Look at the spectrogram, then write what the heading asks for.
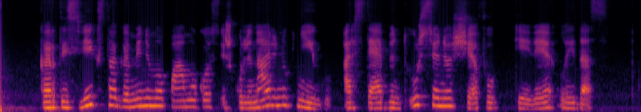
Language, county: Lithuanian, Šiauliai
